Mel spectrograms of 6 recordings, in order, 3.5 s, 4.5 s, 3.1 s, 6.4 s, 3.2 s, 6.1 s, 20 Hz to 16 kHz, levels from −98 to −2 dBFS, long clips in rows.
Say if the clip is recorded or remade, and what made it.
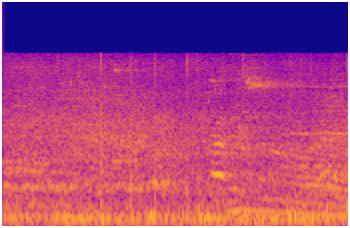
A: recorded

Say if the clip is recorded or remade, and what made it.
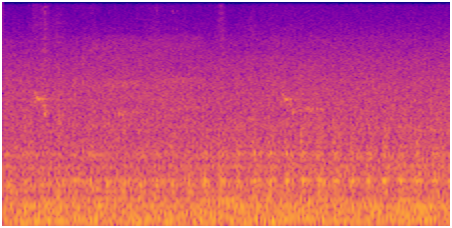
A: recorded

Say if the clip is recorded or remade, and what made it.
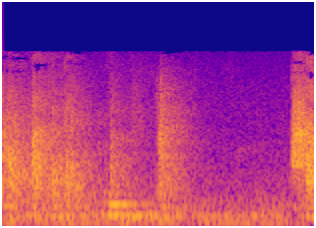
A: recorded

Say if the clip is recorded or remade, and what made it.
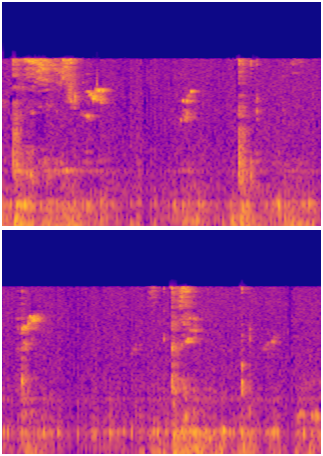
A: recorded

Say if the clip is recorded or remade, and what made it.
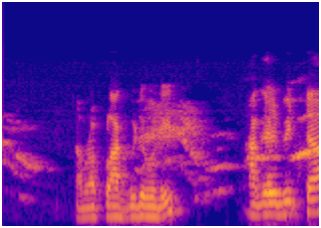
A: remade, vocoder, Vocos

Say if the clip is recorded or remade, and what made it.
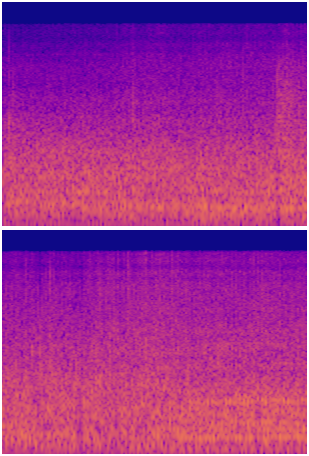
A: recorded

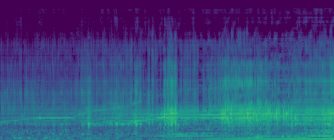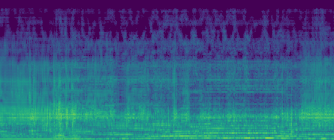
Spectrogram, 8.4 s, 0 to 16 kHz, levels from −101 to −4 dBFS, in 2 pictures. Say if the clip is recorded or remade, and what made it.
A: remade, vocoder, BigVGAN v2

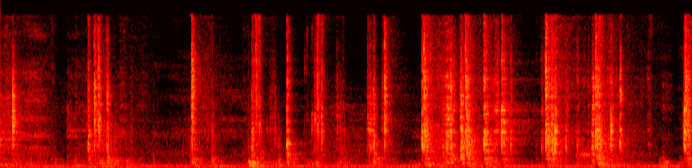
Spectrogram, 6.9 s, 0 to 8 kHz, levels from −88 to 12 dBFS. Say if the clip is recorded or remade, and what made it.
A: recorded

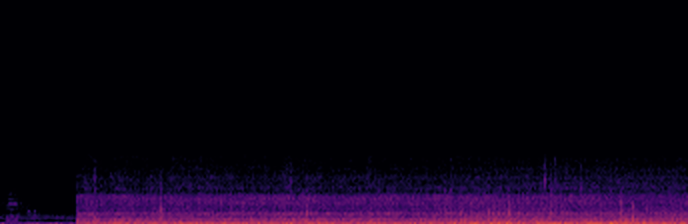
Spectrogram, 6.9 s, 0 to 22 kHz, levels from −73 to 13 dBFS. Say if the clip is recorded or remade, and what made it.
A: recorded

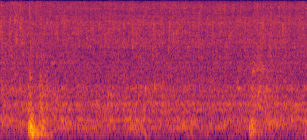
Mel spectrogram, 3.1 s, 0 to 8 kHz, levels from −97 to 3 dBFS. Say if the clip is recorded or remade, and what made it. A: recorded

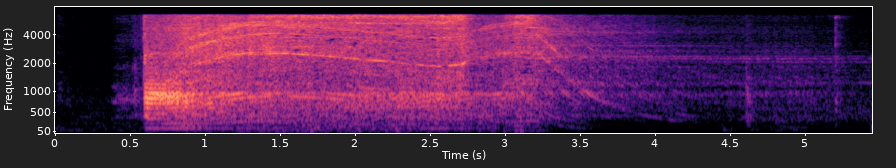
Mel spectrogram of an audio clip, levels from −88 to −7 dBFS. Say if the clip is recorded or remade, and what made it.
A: recorded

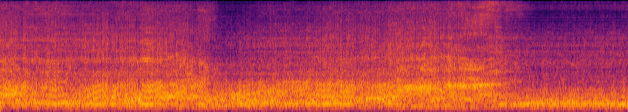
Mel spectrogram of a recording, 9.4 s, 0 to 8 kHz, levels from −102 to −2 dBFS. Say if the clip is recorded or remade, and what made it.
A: remade, vocoder, HiFi-GAN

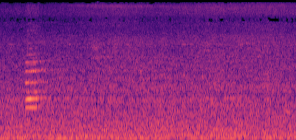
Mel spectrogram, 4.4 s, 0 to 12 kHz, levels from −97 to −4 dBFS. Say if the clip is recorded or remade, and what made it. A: recorded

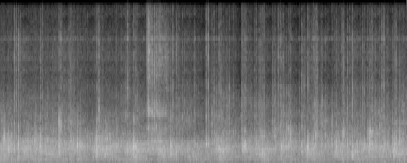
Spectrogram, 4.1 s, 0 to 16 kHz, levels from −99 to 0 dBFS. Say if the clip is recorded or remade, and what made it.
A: remade, codec, SNAC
